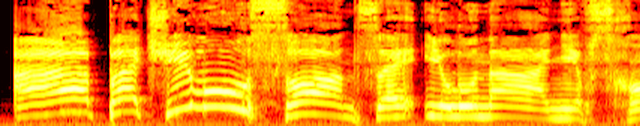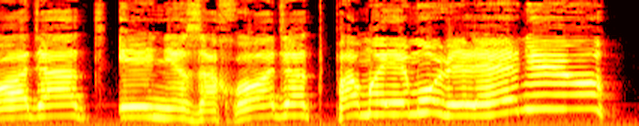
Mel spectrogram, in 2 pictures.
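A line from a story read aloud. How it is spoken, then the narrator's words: Wailing. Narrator (Russian): завопила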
